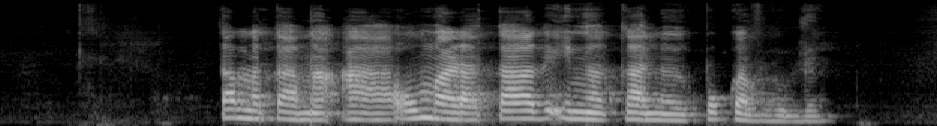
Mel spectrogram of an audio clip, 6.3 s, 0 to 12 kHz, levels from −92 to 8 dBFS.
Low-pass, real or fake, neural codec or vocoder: 10.8 kHz; fake; codec, 44.1 kHz, 3.4 kbps, Pupu-Codec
